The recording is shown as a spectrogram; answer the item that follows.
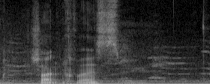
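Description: Two short, soft vocal sounds about half a second apart, over a steady low hum.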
